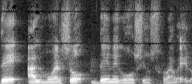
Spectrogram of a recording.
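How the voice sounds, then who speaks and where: The man's pitch is medium. He talks very slowly. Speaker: radio host. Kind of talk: radio talk show, casual discussion. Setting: radio studio.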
